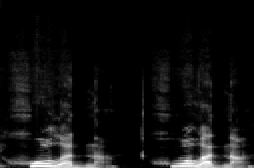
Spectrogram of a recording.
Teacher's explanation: in the last word there are three letters o, but only one of them sounds like the real o. Others sound like ah.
